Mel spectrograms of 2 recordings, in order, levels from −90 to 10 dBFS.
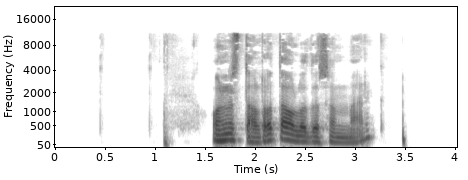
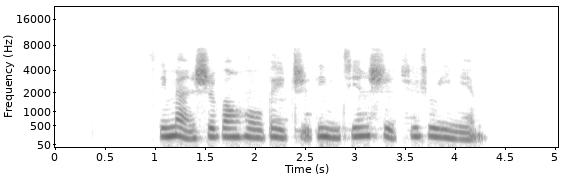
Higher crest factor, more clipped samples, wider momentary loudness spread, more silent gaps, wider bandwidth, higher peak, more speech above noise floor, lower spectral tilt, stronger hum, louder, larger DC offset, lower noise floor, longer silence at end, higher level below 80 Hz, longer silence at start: first, 22 dB vs 16 dB; neither; first, 24 LU vs 9 LU; first, 3.38-3.47 s vs none; first, 11.5 kHz vs 7.6 kHz; first, -2 dBFS vs -28 dBFS; second, 26 dB vs over 47 dB; about the same, -5.5 dB/octave vs -4.5 dB/octave; neither; first, -20 LUFS vs -43 LUFS; neither; second, -46 dBFS vs under -90 dBFS; second, 0.5 s vs 0.75 s; first, -50 dBFS vs -84 dBFS; about the same, 1.1 s vs 1.05 s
